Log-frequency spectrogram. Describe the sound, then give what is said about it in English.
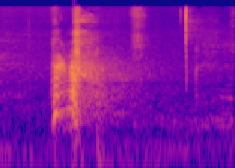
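A single loud sneeze caused by incense, a quick two-part burst that fades out, followed by a faint sniff. “Sneeze from incense every once in a while.”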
